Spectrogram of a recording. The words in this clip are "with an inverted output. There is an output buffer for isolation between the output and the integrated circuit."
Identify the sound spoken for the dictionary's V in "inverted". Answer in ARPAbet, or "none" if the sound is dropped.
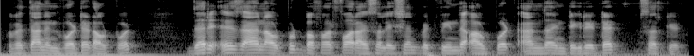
V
